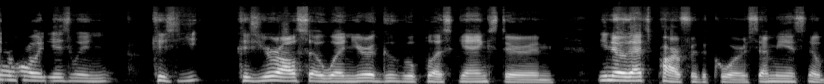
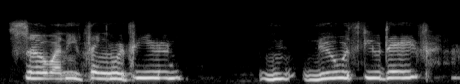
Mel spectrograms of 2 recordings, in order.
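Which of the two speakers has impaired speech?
The second: cerebral palsy; visible disability.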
